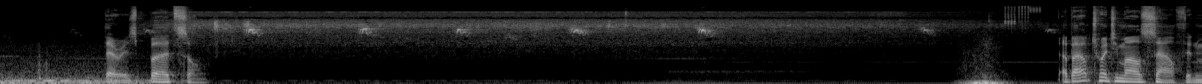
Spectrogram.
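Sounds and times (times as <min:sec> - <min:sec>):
bird chirping: 0:02.1 - 0:02.7, 0:03.6 - 0:03.8, 0:04.4 - 0:08.0, 0:08.8 - 0:10.6.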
